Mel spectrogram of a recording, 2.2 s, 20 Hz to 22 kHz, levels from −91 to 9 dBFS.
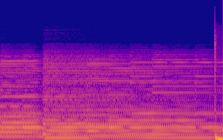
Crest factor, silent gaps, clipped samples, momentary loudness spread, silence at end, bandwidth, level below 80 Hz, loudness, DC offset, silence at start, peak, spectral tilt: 16 dB; none; under 0.1%; 3 LU; 0 s; 10 kHz; -34 dBFS; -27 LUFS; under 0.1%; 0 s; -8 dBFS; -6.5 dB/octave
